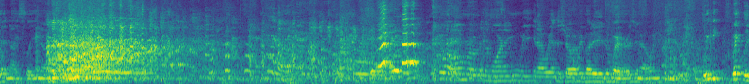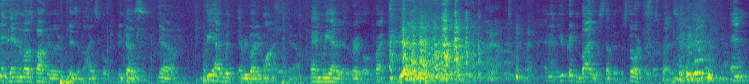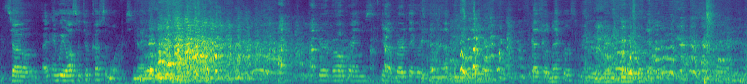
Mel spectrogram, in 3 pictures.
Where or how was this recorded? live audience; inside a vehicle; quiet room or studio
live audience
